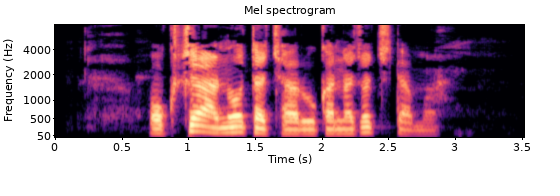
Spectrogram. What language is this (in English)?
Ganda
